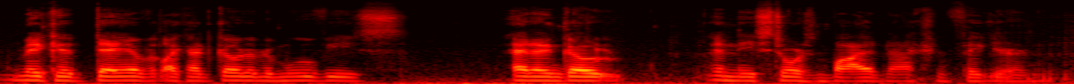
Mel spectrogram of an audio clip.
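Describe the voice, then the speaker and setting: A man's voice: medium pitch, level tone, a little fast, creaky. A man in his thirties, a toy collector, reminiscing casually in a rambling way with many restarts.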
